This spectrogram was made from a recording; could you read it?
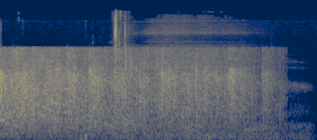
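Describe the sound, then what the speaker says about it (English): A crowd cheering sound effect plays during an Arkham Horror card game, a sustained wash of applause and crowd noise that holds steady before cutting off abruptly at the end. "and the crowd goes wild."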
